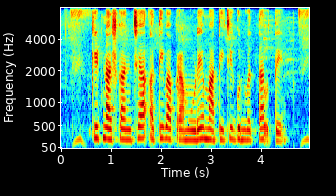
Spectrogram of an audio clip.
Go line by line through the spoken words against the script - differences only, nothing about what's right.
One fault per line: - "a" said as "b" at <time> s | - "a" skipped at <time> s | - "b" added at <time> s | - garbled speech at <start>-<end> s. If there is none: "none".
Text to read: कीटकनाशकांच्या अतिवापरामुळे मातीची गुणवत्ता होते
none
